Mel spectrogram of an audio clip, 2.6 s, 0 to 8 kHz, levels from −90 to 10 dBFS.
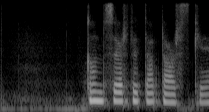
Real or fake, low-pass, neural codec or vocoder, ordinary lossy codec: fake; 7.2 kHz; codec, 16 kHz in and 24 kHz out, 0.9 kbps, LongCat-Audio-Codec, four codebook decoder; none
